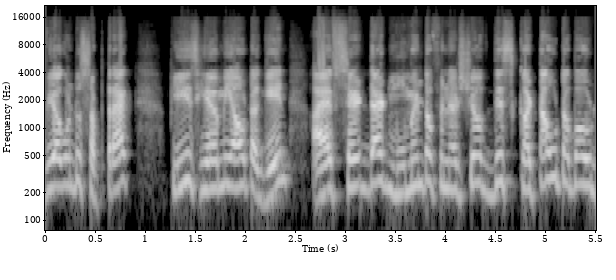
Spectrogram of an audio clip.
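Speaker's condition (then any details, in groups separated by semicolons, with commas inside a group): No condition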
